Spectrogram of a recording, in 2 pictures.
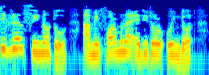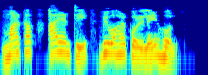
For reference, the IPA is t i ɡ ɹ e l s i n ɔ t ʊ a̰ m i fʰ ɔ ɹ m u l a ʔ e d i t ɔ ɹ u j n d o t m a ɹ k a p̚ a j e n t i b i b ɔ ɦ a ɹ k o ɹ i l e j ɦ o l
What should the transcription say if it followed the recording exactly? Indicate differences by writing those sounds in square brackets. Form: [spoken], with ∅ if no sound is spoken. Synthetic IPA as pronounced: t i ɡ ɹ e l s i n ɔ t ʊ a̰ m i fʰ ɔ ɹ m u l a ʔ e d i t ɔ ɹ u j n d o t m a ɹ k a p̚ a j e n t i b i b ɔ ɦ a ɹ k o ɹ i l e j ɦ o l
